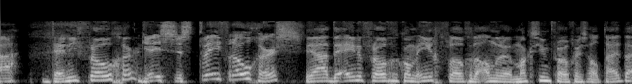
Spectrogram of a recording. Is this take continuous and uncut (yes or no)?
yes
